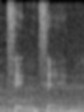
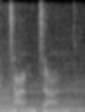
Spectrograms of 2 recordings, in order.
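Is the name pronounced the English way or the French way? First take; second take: English; French. First: The name is said with English vowels. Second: The name is said with French nasal vowels. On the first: "we call it Tintin" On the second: "the French call it Tantan"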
